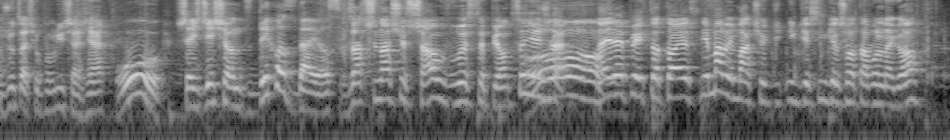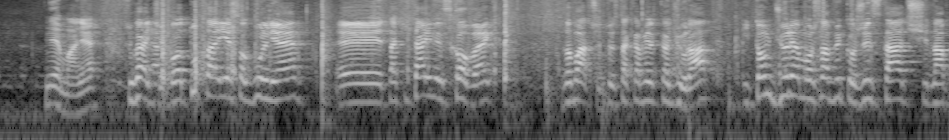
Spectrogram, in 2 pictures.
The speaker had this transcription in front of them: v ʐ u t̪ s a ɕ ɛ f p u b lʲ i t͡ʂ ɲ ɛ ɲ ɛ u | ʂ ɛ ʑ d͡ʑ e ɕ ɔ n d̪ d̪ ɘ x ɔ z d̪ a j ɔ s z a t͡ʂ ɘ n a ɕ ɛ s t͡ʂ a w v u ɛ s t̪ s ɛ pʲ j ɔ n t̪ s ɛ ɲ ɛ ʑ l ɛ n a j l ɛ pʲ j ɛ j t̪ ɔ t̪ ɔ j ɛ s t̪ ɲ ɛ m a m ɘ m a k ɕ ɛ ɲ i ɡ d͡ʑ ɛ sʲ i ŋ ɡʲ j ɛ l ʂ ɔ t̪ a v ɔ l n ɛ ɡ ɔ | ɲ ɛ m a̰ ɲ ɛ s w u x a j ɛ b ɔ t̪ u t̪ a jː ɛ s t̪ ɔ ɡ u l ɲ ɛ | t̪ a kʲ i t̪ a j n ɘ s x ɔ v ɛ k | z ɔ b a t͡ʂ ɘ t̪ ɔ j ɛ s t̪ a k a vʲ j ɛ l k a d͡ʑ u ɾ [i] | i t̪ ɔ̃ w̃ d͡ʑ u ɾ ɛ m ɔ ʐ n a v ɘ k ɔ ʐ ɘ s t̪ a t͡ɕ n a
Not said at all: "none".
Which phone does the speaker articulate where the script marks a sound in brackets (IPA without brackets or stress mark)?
a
